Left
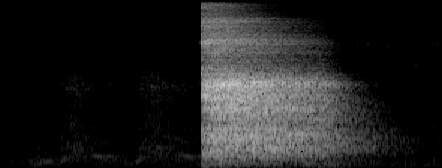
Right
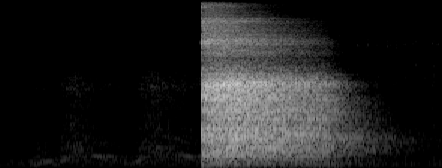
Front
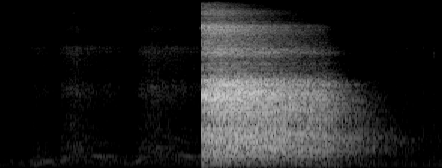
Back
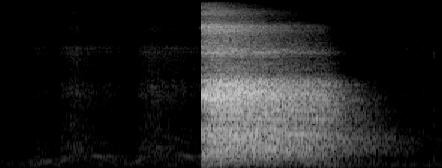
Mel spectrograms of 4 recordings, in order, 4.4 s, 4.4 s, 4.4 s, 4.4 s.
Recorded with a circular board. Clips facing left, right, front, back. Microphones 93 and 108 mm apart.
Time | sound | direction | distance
2.0 | a clap | 85° right | 1.1 m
